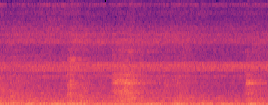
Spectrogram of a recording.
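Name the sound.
subway train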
